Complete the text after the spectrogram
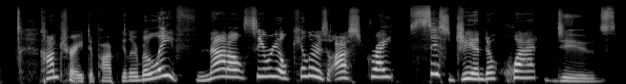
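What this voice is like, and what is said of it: Put-on Texan Southern woman accent. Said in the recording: “I'm not sure if you're doing Australian or Southern. ... That was my Texas white lady accent.”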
